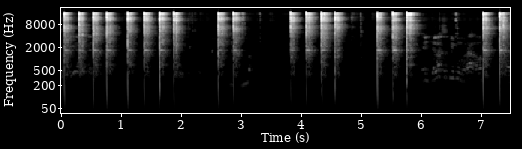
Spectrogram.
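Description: Hammer blows on a steel tool set against a cylinder liner in an Isuzu Panther diesel engine block: sharp metallic taps, about four a second, in bursts of three to eight with short pauses between. The work is turning around liners worn enough to make the engine burn oil. A faint voice comes in near the end.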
